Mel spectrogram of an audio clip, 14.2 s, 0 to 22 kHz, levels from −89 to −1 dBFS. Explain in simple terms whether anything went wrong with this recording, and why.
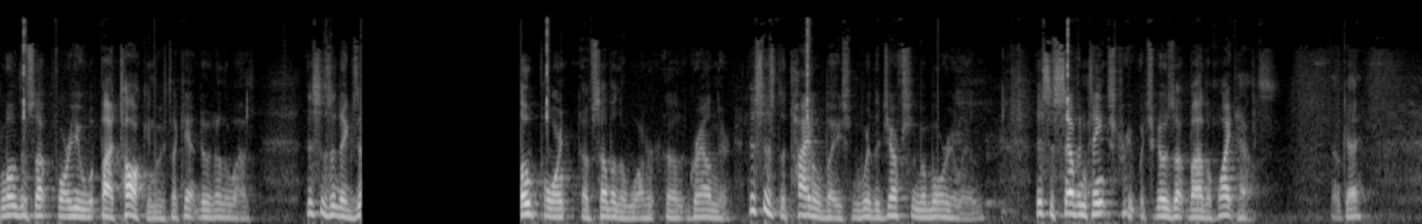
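Something did go wrong: there's an audio dropout to silence from 3.61 to 5.21 s, about 1.6 s where the sound cuts out to dead silence, with no room tone at all. The input was likely lost briefly, so whatever happened in that stretch is gone.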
